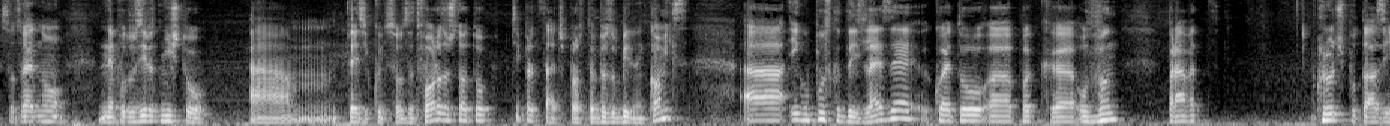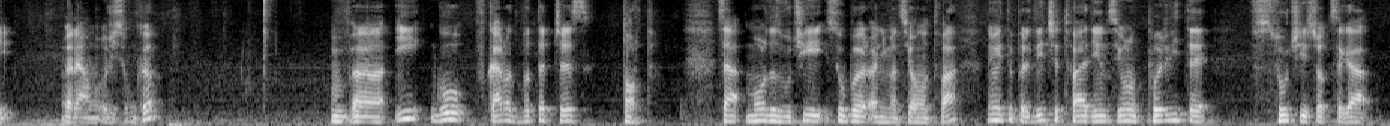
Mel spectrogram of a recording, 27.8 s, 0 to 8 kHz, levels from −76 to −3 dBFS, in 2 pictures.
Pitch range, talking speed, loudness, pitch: 110-140 Hz, 135 wpm, -16 LUFS, 125 Hz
